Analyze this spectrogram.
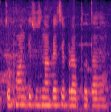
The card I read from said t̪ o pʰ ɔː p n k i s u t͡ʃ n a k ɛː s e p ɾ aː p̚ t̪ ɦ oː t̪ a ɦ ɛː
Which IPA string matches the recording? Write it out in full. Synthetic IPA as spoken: t̪ o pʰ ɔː n k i s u t͡ʃ n a k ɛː s e p ɾ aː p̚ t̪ ɦ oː t̪ a ɦ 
